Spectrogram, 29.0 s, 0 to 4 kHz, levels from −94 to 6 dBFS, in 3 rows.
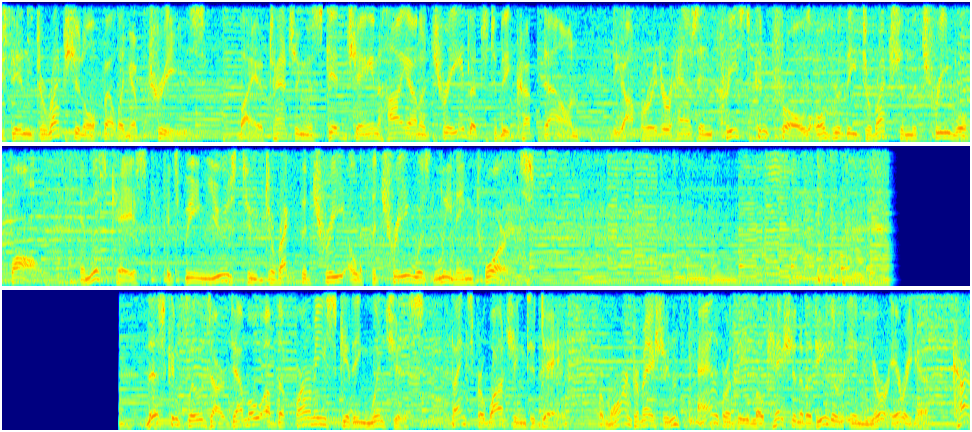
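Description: Incoming packets were likely held up in transit around 18.54 s, so the jitter buffer ran dry. A call audio freeze follows: the last sound carries on only briefly before fading, then about 1.9 s of silence until 20.55 s, when the audio resumes where it stopped with nothing lost.

Because that stall added roughly 2 s of delay, the jitter buffer then holds too much audio and trims it. From 20.77 s to the end at 29.04 s, the jitter buffer speed-up repeatedly cuts out tiny pitch-period slices, about a second in total. Playback runs at 114% speed at unchanged pitch, sounding hurried. Throughout, nothing is heard above 4 kHz, which fits a narrowband G.711 call path.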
